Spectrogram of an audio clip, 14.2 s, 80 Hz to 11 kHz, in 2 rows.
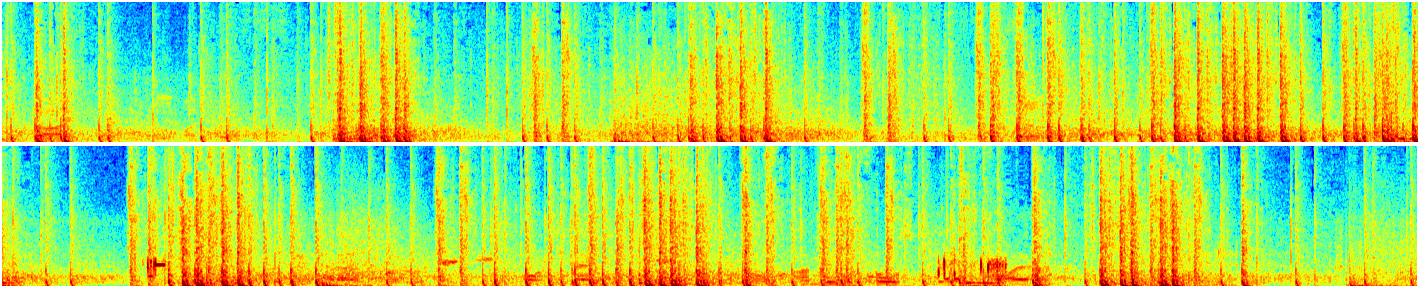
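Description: Gunfire in the video game Arma 3: rapid machine-gun bursts and repeated shots crackle almost continuously, loud and close, with brief gaps between volleys.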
